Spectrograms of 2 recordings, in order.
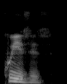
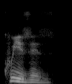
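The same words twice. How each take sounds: First: "Quizzes" said KWIZ-iz, first syllable stressed. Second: "quizzes" with stress on the first syllable, KWIZ-iz; pronouncing quizzes. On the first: Teacher marking the accent for students. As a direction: lean on the "Quiz" of "Quizzes". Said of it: "El acento va en la primera sílaba". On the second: Teacher showing the pronunciation to the class. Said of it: "Así se pronuncia esta palabra". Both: Shown as a demonstration.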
